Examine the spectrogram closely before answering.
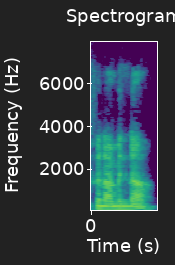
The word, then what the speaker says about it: phenomena: So nom is the one with the main stress. So phenomenon of sorry this is phenomena sorry phenomena phenomena or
